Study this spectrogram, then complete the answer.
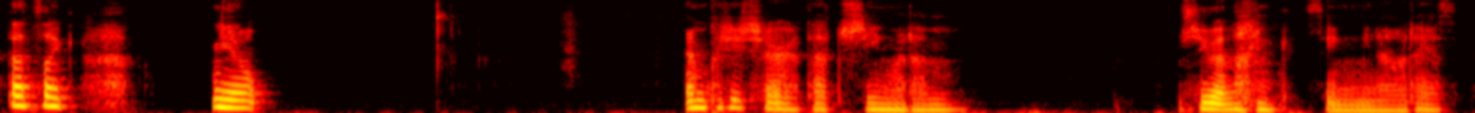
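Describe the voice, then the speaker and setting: In an intimate audio roleplay, a woman plays a young noblewoman mage, her low, mellow voice run through with gravelly fry. She speaks in halting, stammering, giggly bursts with mild swearing, flustered but fondly protective of her knight. The delivery is exaggerated and lively in intonation, the mood fond and chatty.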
